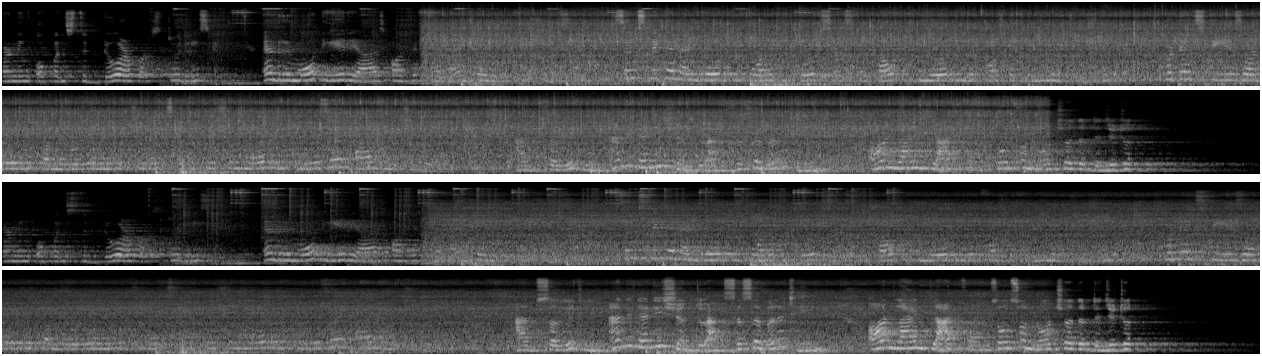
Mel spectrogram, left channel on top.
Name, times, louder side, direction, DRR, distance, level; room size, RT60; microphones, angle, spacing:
voice 1, 0.0-2.1 2.6-5.7 6.2-11.1 11.6-16.9, left 3 dB, 40° left, 7 dB, 0.5 m, -31 dB
sound 1, 1.5-9.0, right 3 dB, 85° right, 2.8 m, -37 dB
Stream, 4.2-23.1, left 4 dB, 85° left, 0.9 m, -30 dB
voice 2, 17.7-23.9, right 3 dB, 30° right, 10 dB, 0.4 m, -25 dB
10.0 x 6.7 x 8.8 m, 2.2 s
head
